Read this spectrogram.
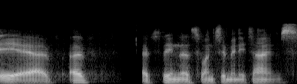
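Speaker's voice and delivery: deep, very low, quiet mutter under the breath. Muttering in character to another character while others rush forward: muttering in character. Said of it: "I'm gonna mutter to Sensei here".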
